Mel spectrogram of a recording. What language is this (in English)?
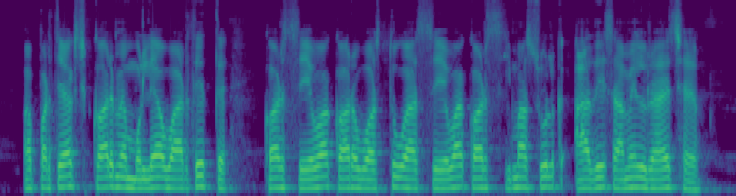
Maithili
